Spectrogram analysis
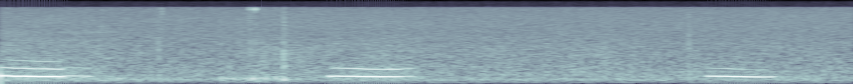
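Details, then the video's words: Karma, a black female cat, asleep and snoring indoors: soft, steady whistled snores with a faint higher overtone, three of them, each lasting under half a second and coming about every two seconds in a quiet room. "Ever hear a snoring cat?"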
